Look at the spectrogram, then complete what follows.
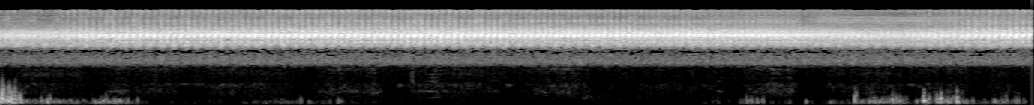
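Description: Steady, high-pitched chorus of insects with a fast, even pulse. Low rumbling noise comes in briefly at the start and again in the last few seconds.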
